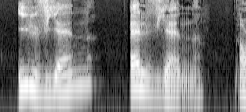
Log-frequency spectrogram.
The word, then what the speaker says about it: viennent: And then ils viennent. So remember, as usual in French, when we talk about conjugation, ENT at the end, you don't pronounce it here.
